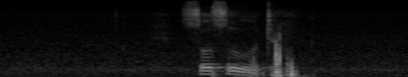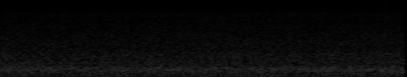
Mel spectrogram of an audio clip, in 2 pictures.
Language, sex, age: South Ndebele, male, 22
